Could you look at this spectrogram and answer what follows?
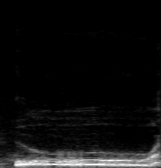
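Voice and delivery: long, high hound howl; imitated dog howl. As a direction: howl loudly like the neighbor's beagle. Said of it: "this dog is howling".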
